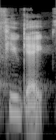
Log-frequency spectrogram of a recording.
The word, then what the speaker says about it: Fugate: And I believe that's how you say it, Fugate. – I've always heard it Fugate, yeah.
